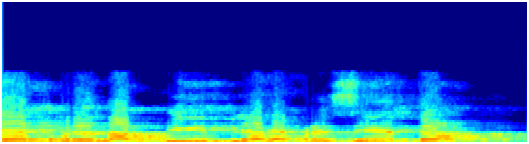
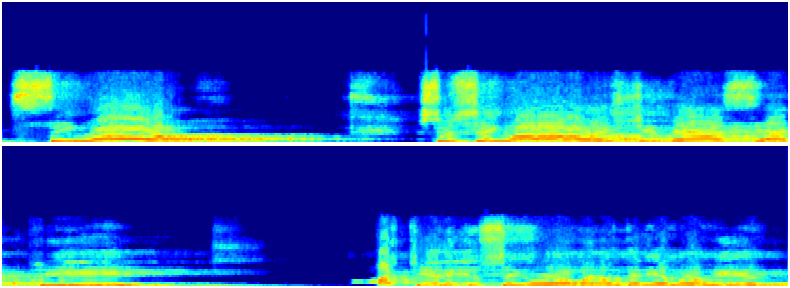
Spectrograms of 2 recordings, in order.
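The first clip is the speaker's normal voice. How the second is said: pleading outcry; 4 semitones higher than usual. Acted. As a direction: call out in pleading lament. Martha and Mary lament to Jesus.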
